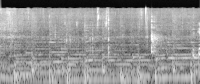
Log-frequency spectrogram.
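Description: Chopped onion frying in melted butter in a small stainless steel saucepan, sizzling steadily, with a few light clicks of utensils against the pan.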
